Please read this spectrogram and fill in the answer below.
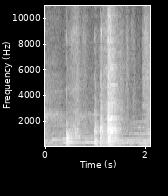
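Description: Metal bench scraper cutting dough on a floured wooden table: short knocks and scrapes of the blade on the wood, with the loudest clatter a little after a second in, when the scraper is set down on the table.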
